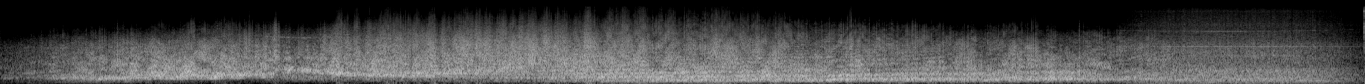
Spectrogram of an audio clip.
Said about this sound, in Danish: Det her det er lyden af et F-35 kampfly, øh, og sådan her kommer der til at lyde ved flyvestation Skudstrup meget mere i fremtiden. Kampflyene de larmer så meget, at naboerne simpelthen ikke har lyst til at bo der.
